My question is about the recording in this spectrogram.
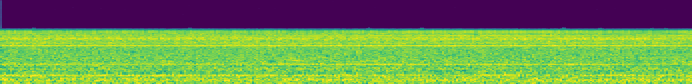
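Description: Steady electrical hum under an even hiss, with a few faint steady tones and nothing else happening.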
